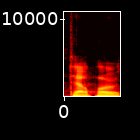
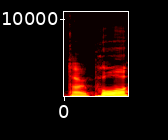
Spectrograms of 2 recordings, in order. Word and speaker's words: Taupō: The most common one is Taupō, which is not actually pronounced Taupō, it's pronounced Taupō.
